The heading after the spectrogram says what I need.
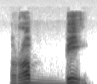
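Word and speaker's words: رَبِّ: লিল্লাহি তাহলে আলহামদু লিল্লাহি রব্বে রব্বি এটা এই যে সাইন এটাকে বলা হয় তাসদিদ তাসদিদ যে সাইন এটা দিয়ে এটা থাকলে ডাবল উচ্চারণ হয় এটা থাকলে ডাবল উচ্চারণ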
